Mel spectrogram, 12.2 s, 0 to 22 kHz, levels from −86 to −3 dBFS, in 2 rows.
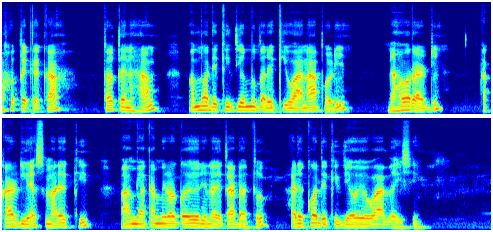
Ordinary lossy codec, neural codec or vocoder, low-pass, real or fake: none; codec, 44.1 kHz, 2.6 kbps, SNAC; none; fake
